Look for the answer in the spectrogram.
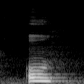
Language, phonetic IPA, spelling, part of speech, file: Ukrainian, [ɔ], о, character / noun / preposition, Uk-о.ogg
- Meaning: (character) The nineteenth letter of the Ukrainian alphabet, called о (o) and written in the Cyrillic script; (noun) The name of the Cyrillic script letter О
